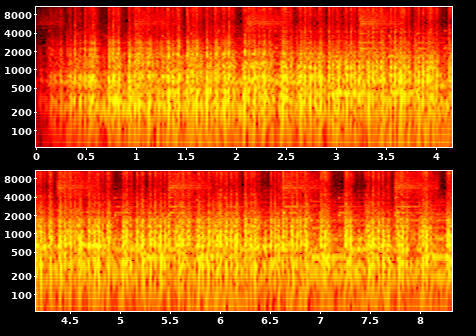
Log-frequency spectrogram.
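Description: Drag-race hatchback's engine running loudly while parked, with an uneven, choppy sound.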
